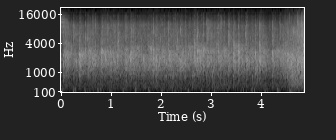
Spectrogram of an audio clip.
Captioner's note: audience applauding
